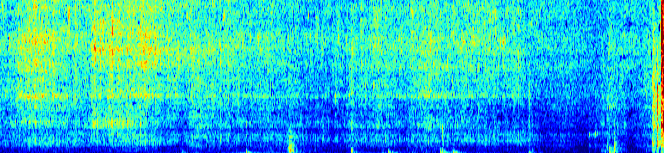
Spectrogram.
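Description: A paratha sizzling as it fries in a pan, with a steady hiss that fades in the last couple of seconds. Over it come a series of dull knocks as dough is rolled out with a wooden rolling pin on the counter, and a sharp knock just before the end.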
